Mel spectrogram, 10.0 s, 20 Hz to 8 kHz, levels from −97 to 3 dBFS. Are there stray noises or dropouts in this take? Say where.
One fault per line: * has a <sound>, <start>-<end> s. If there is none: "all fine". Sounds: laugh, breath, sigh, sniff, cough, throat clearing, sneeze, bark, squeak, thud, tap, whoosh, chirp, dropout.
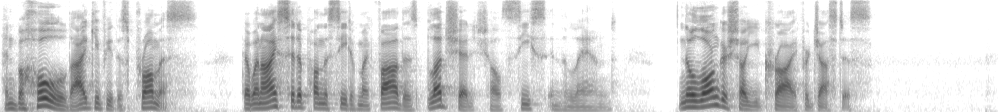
all fine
